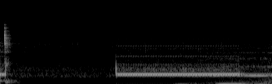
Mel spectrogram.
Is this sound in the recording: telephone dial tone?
yes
